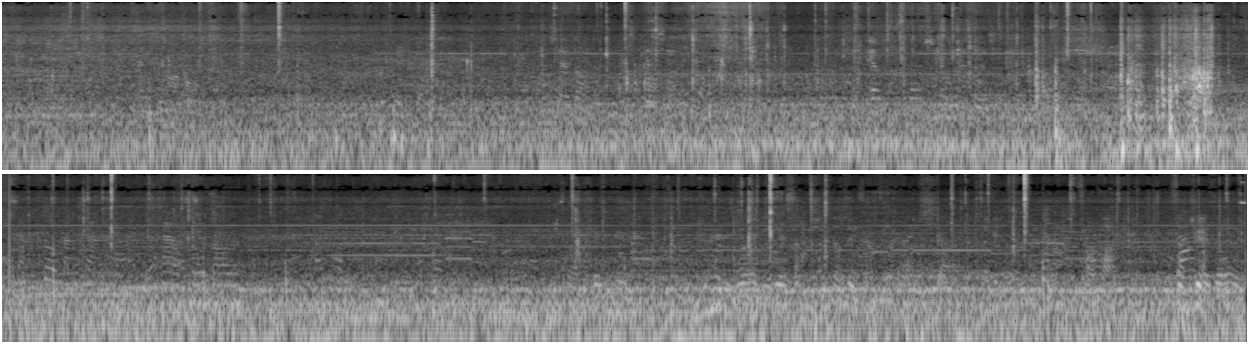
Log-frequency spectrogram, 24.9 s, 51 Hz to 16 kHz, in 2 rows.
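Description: Steady low rumble of an ATR 72-600 cabin at the gate during boarding, with a murmur of passengers' voices. A brief louder noise comes about halfway through.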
